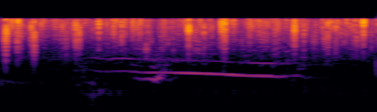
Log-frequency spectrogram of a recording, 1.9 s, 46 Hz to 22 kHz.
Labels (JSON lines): {"label": "biophony", "recorder": "SoundTrap 300"}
